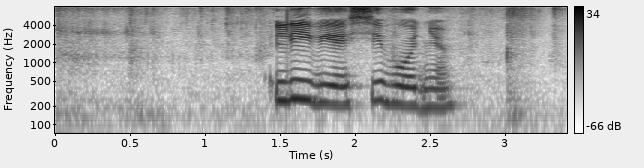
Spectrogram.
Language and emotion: Russian, neutral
